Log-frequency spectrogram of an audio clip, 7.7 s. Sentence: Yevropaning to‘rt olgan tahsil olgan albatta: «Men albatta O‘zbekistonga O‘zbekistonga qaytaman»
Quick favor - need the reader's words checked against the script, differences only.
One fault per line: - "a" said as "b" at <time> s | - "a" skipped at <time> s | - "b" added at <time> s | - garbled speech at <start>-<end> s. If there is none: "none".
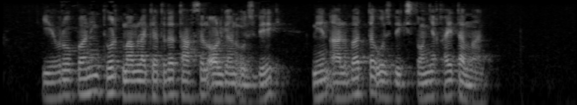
- "olgan" said as "mamlakatida" at 1.7 s
- "albatta" said as "o‘zbek" at 3.2 s
- "O‘zbekistonga" skipped at 5.8 s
